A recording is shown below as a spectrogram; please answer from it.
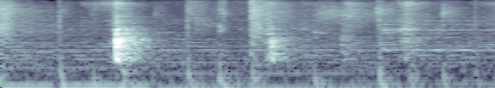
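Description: Kitchen knife chopping onion on a wooden cutting board: about four separate chops, the loudest about half a second in.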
